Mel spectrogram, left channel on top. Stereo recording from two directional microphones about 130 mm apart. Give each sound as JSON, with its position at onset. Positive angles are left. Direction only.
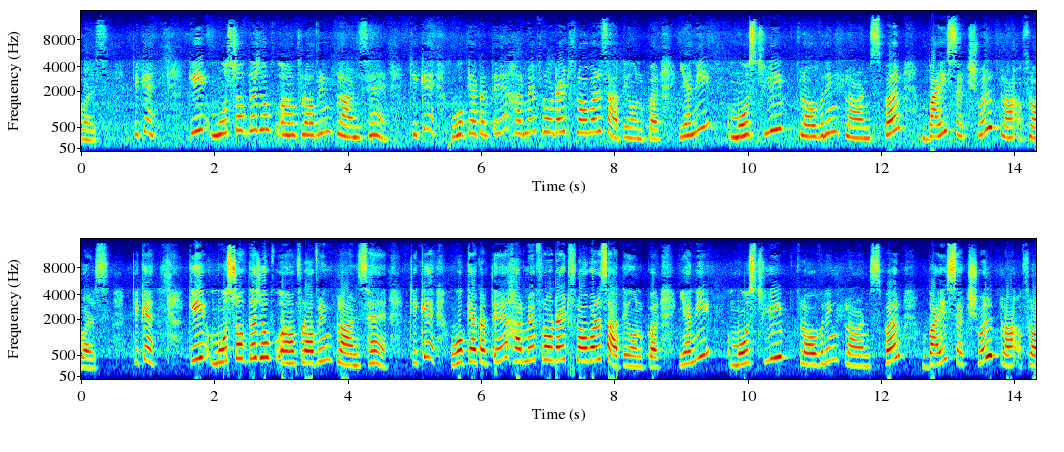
{"t": 0.7, "sound": "speech", "side_deg": -65}
{"t": 1.6, "sound": "speech", "side_deg": -85}
{"t": 5.8, "sound": "speech", "side_deg": -80}
{"t": 9.8, "sound": "a woman's voice", "side_deg": -40}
